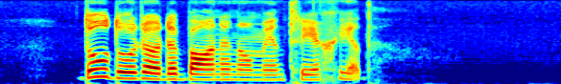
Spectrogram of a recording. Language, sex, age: Swedish, female, 33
